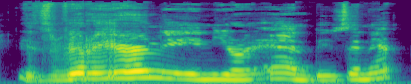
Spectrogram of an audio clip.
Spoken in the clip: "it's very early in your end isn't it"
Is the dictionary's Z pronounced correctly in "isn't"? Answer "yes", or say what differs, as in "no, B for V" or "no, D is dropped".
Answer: yes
